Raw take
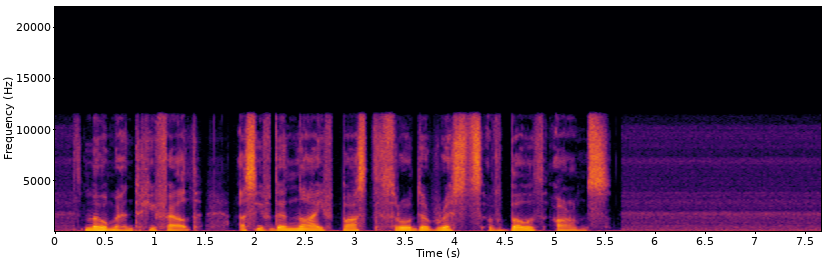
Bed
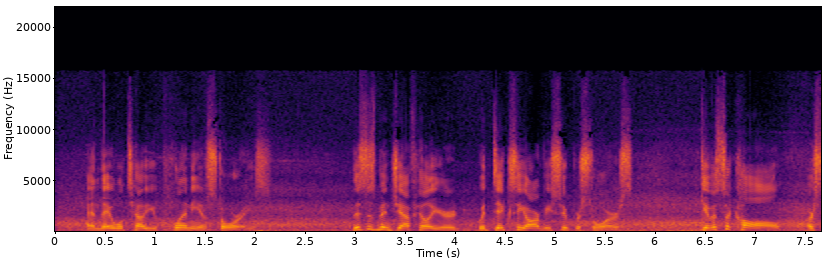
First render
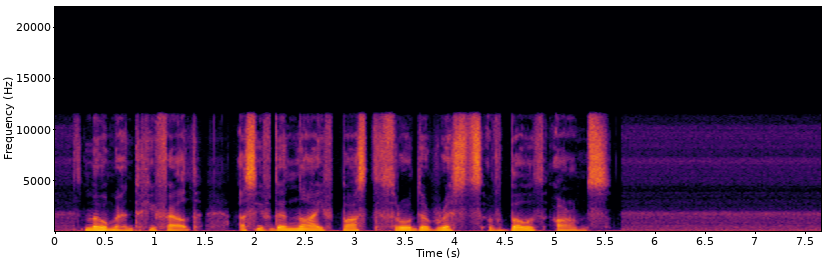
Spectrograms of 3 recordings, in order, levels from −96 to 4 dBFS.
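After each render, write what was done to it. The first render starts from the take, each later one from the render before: high-order bell 3.2 kHz -15 dB 1 oct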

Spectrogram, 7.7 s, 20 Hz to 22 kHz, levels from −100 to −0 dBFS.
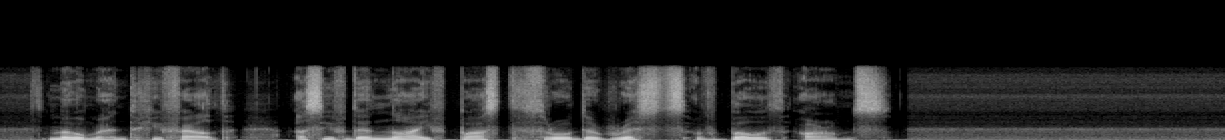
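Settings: trim -7 dB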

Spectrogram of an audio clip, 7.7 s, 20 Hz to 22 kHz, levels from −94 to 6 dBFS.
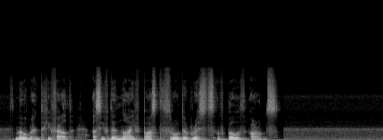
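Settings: distance through air 150 m; simulated room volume 200 m³, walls furnished, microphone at 0.3 m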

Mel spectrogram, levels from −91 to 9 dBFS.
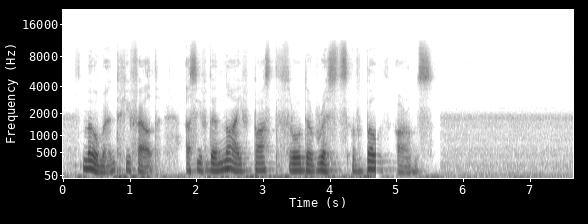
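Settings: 1.92–3.70 s: treble shelf 3.7 kHz -6 dB; 4.69–5.32 s: fade in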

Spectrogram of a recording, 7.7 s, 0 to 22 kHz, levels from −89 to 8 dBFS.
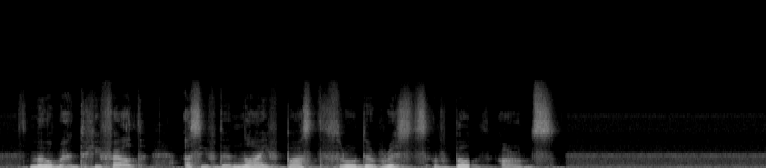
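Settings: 1.93–2.34 s: compression 2.5:1, threshold -30 dBFS; 3.78–5.04 s: distance through air 68 m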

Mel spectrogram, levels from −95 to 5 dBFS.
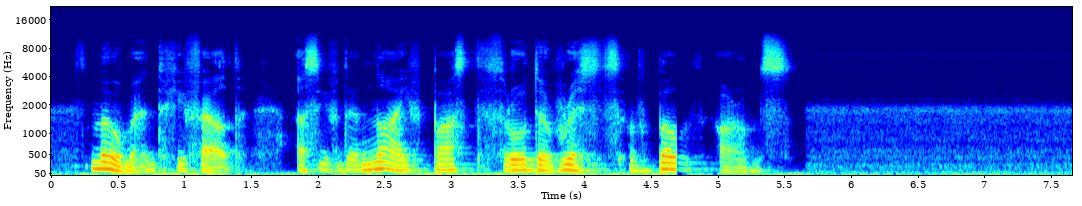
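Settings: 3.45–4.31 s: three bands compressed up and down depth 70%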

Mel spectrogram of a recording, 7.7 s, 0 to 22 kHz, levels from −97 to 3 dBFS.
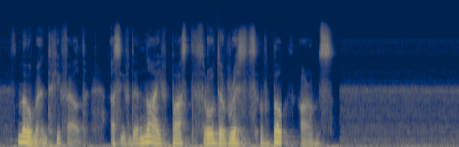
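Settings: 0.99–1.88 s: compression 2.5:1, threshold -39 dBFS

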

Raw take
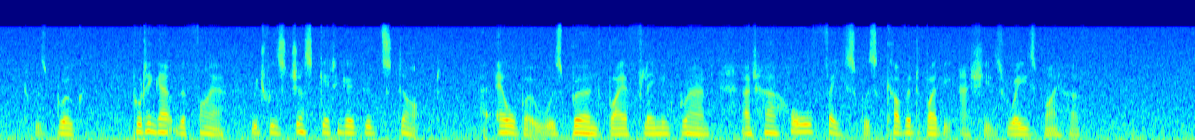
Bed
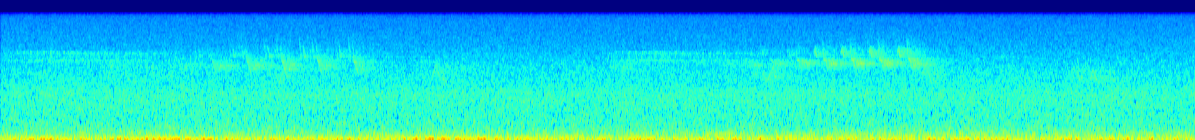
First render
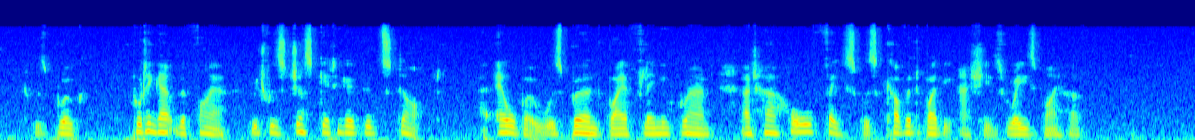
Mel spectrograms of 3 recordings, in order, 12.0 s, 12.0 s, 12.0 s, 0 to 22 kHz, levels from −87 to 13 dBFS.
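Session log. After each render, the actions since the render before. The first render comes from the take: noise print and reduce 9 dB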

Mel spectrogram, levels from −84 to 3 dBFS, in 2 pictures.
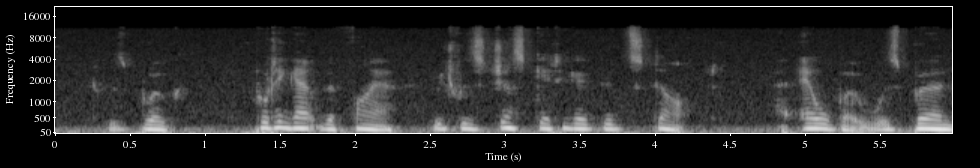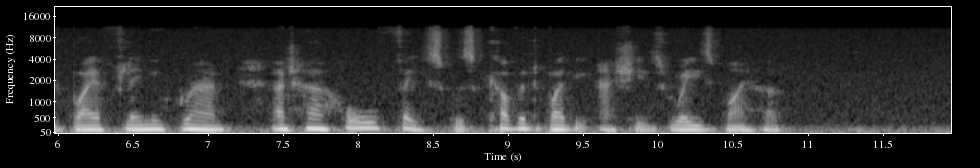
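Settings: resonant low shelf 210 Hz +12 dB, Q 1.5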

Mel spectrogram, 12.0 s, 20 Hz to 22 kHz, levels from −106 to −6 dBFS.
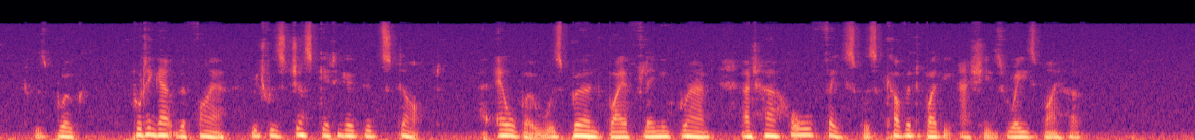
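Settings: no audible change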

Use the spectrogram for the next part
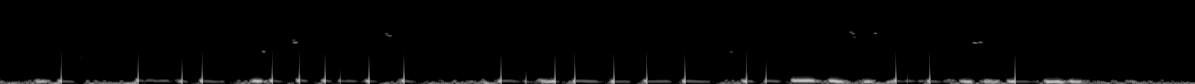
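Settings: loudest bins only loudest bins 2; inverted gate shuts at -15 dBFS, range -38 dB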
